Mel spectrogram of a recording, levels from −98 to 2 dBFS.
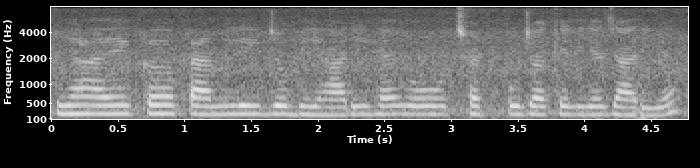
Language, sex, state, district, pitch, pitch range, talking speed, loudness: Hindi, female, Gujarat, Valsad, 215 Hz, 210-220 Hz, 175 wpm, -15 LUFS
